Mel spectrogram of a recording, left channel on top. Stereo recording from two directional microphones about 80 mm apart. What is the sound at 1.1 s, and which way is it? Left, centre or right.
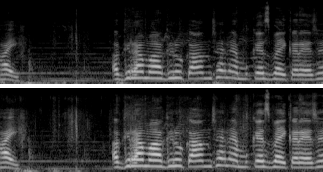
Speech, right.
